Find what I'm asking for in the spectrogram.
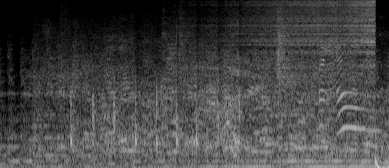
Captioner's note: dramatic instrumental music; knocking on wall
